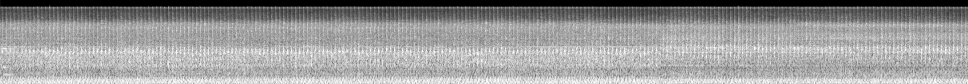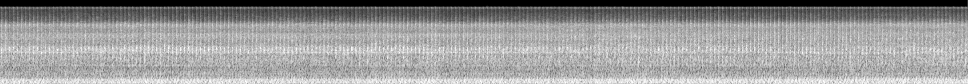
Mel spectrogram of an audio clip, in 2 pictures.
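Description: Engines of a water-well drilling rig and its engine-driven mud pump running steadily while drilling, with a rapid, even beat.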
